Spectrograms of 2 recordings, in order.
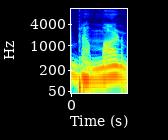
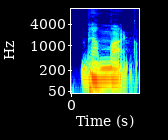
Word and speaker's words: ब्रह्मांड: इसकी स्पेलिंग है ब्राह्मण से रिलेटेड, लेकिन इसे ब्रह्मांड बोलते हैं, ब्रह्मांड।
